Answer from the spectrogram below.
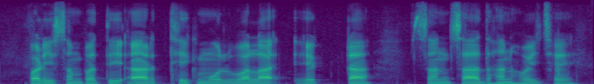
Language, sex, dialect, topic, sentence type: Maithili, male, Eastern / Thethi, banking, statement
